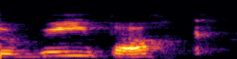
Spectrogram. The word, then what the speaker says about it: rhebok: So what animal is a reebok a species of? and it's spelt not the same way as the trainer, but it's spelt RHEBOK.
